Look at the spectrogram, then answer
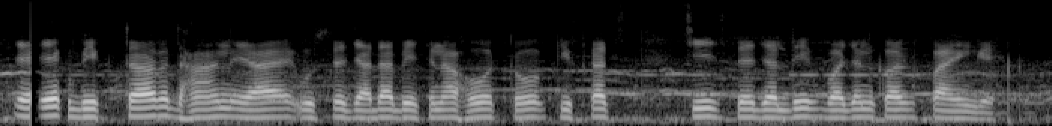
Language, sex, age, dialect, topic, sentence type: Magahi, male, 18-24, Western, agriculture, question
